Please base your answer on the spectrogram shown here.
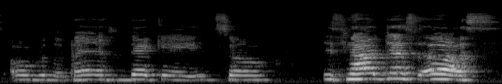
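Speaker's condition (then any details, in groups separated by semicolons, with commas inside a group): Cerebral palsy; brain injury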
